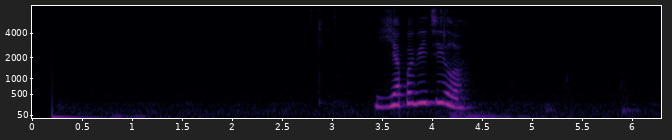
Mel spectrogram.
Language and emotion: Russian, positive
